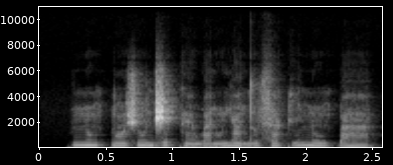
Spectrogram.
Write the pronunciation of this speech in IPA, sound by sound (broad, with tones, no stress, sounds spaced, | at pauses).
n ũ˦ k͡p ɔ̃˧ ʃ ũ˦ d͡ʒ ɛ˦˨ k ɛ̃˨ w a˨ ɾ ũ˨˦ j ã˧ d ũ˧ s a˧ k i˦ n ũ˧ k͡p a˨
